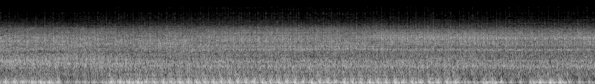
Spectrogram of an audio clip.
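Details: Honda XLR motorcycle at idle: fast, uneven clatter, about four beats a second, over a lumpy single-cylinder idle; an abnormal internal engine noise, cause unclear.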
